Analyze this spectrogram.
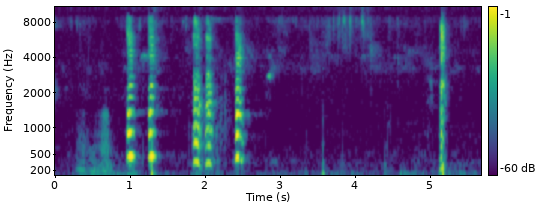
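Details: Bar-headed geese kept on a farm: several quiet, nasal honks, some paired in quick succession, rich in harmonics, scattered over a few seconds with soft clicks and near silence between.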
